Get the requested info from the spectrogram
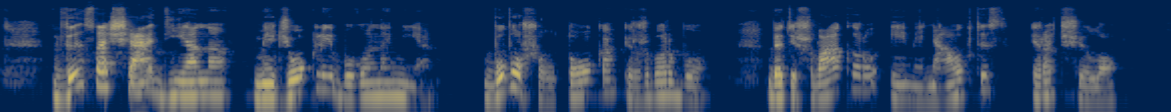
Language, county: Lithuanian, Tauragė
